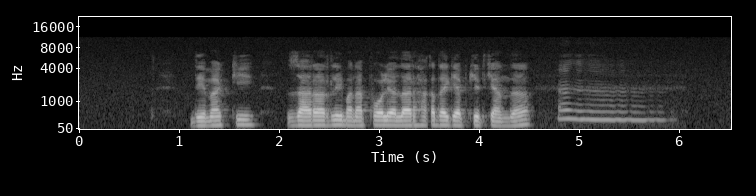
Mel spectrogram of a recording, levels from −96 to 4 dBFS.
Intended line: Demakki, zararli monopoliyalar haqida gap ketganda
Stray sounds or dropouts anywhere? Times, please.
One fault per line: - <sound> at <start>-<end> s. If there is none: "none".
- laugh at 4.8-6.0 s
